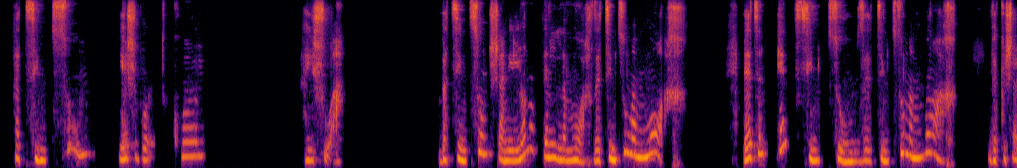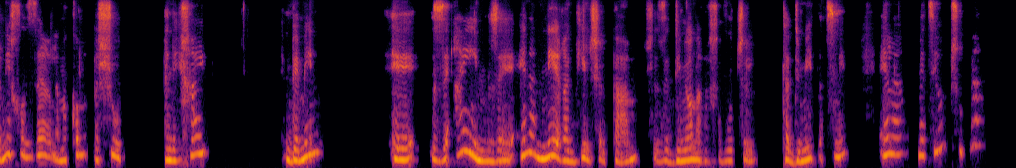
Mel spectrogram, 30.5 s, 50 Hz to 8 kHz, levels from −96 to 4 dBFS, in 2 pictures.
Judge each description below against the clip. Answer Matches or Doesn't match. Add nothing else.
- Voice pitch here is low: Doesn't match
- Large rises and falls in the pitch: Matches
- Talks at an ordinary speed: Doesn't match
